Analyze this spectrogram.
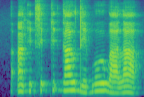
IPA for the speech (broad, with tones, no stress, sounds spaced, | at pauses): ʔ ã˦˨ k ɪ˦ ʔ s ɪ˦ ʔ k ɪ˦ ʔ ɡ a˦ ʊ̯ d e˨ b o˦ ʊ̯ w ä˨ l ä˦˨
